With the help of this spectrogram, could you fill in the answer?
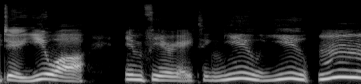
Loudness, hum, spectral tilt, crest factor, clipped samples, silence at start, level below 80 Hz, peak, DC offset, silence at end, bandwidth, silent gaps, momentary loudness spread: -20 LUFS; none; -6.5 dB/octave; 14 dB; under 0.1%; 0 s; -68 dBFS; -6 dBFS; under 0.1%; 0 s; 17 kHz; none; 9 LU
